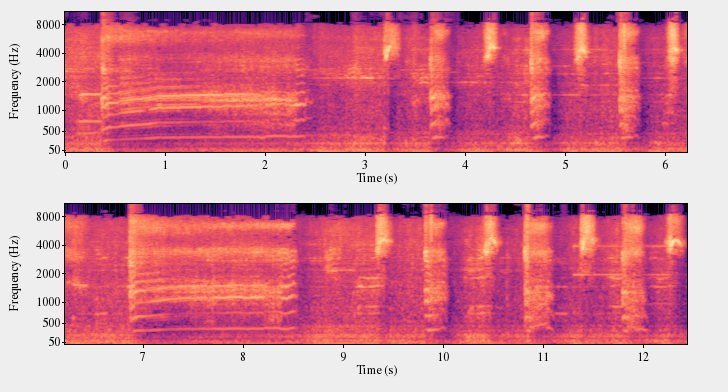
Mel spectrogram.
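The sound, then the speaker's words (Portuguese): A man from the north, calling into a radio show, imitates a donkey braying as it goes down a hill: two long, harmonic hee-haw cries, each followed by a string of sharp, rhythmic gasping honks, loud over a steady low background rumble. “Rapaz, eu vou imitar aí um jumento que eu sou lá do norte.”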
